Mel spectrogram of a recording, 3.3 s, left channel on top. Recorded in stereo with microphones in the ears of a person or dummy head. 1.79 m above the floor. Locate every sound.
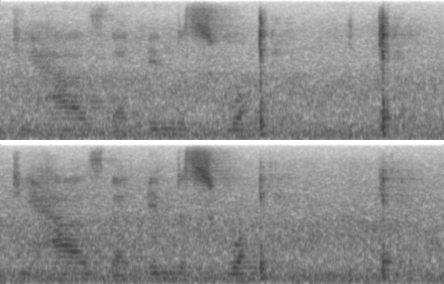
0.1 s a man speaking: 15° right (ahead or behind), 3 m
1.9 s ticking: 50° left (ahead or behind), 1.6 m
